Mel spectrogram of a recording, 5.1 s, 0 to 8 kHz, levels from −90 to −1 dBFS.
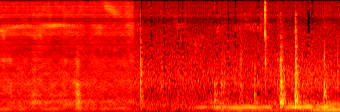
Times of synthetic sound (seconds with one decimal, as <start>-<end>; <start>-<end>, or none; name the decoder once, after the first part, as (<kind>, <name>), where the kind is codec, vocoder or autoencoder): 0.0-2.0 (vocoder, Vocos)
